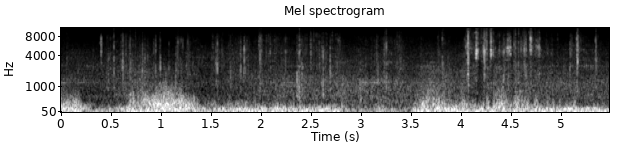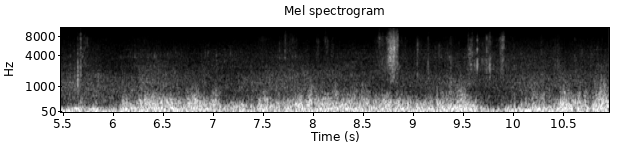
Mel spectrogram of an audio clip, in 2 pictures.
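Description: Pine branches rustle and crackle as they are pushed aside.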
